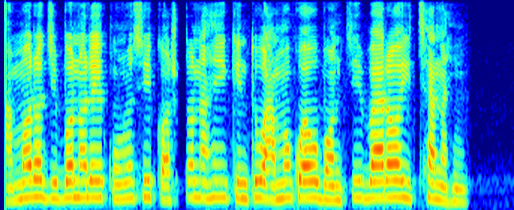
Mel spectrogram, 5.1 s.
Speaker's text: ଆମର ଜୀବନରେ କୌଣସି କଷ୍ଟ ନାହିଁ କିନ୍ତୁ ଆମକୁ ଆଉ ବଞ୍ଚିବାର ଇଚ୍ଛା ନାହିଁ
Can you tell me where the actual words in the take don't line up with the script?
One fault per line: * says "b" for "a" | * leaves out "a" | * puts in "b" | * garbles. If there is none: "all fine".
all fine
